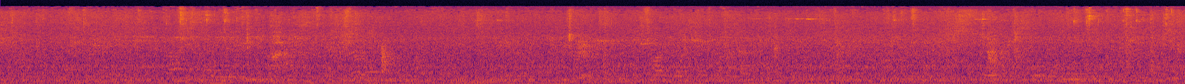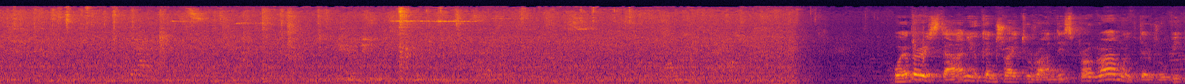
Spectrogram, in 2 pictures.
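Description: A young man speaks through a microphone.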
